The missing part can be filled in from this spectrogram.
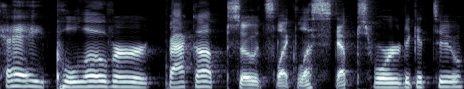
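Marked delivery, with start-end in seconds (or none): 0.0-2.3 full screaming, held back. Retelling a woman screaming at a driver to back up, retelling her full screaming. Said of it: "she's screaming like".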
